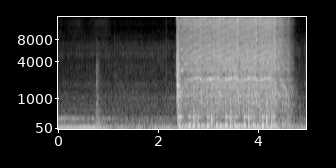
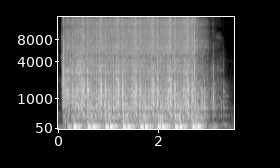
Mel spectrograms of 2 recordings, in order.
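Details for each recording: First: Fischer Panda marine generator on a Tiara 34 boat, about 40 hours, cranked by starter: spins fast and evenly with no compression chuffs; internal catastrophic failure, metal found in the oil. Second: Fischer Panda generator engine on a Tiara 34 boat, found dead, cranked on a good battery after the jumper box proved too weak: strong, even compression chuffs about three a second, pushing out the exhaust; normal cranking compression, good motor.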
